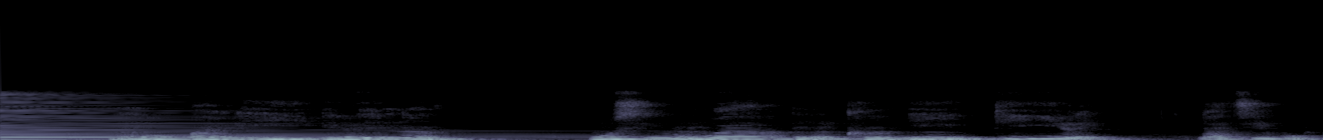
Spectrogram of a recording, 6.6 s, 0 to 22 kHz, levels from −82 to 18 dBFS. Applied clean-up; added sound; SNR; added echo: none; Keyboard (musical); 17 dB; reverberation time 0.6 s.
